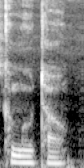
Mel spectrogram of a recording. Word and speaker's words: Camuto: its offense Camuto Camuto let me pronounce the T properly Vince Camuto wonderful print quality and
